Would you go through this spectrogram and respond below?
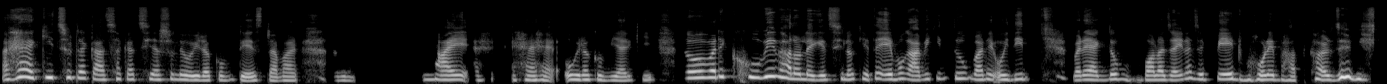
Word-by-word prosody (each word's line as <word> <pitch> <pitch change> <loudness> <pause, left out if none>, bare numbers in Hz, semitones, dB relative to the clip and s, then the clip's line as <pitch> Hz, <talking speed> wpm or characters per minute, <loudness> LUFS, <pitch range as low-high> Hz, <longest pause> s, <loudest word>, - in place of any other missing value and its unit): হ্যাঁ, 340 -1 +6
কিছুটা 320 -1 +3
কাছাকাছি 230 +1 -5
আসলে 225 +1 -6
ঐরকম 195 0 0
টেস্টে 185 +1 -2
আমার 180 0 -3 0.4
উম 185 -1 -8 0.9
মায়ের 215 0 +1 0.5
হ্যাঁ, 200 -2 0
হ্যাঁ, 185 -4 -4
ঐরকমই 215 -3 0
আরকি। 185 - -9 0.4
তো 290 - -6 0.2
মানে 320 +2 +5 0.2
খুবই 335 +1 +4
ভালো 260 -4 +3
লেগেছিল 215 +2 -2
খেতে 245 +1 -3
এবং 250 +3 -1
আমি 230 +4 -4
কিন্তু 275 +2 -10 0.2
মানে 220 +2 0
ঐদিন 220 +3 -1 0.5
মানে 205 +2 0
একদম 220 +4 -1 0.3
বলা 210 0 +2
যায় 200 +1 0
না - - -1
যে, - - +2
পেট 240 0 +3
ভরে 220 0 +2
ভাত 185 -1 -4
খাওয়ার 215 -6 +1
যে, - - +11 0.2
বিষয়। 215 -3 -10
220 Hz, 155 wpm, -21 LUFS, 200-245 Hz, 0.9 s, যে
